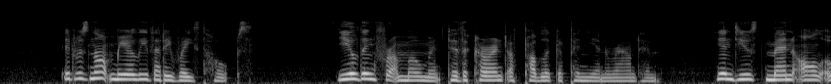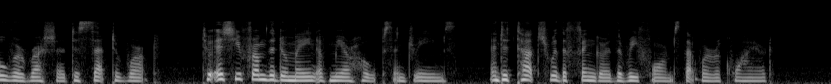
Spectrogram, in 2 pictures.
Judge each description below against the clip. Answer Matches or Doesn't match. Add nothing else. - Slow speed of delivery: Doesn't match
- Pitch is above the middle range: Doesn't match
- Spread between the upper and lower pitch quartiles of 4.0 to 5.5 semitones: Matches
